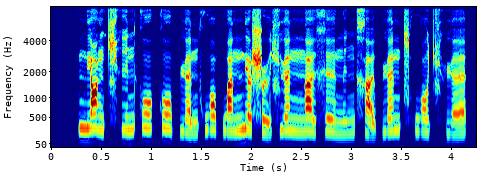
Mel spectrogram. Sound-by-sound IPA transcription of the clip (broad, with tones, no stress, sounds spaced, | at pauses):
n̪ j ɑ˥˩ ŋ t͡ɕʰ i˧˥ n k o˥ ʊ̯ k o˥˩ ʊ̯ p ɥ ɛ̰˨˩ n x w ɔ˥˩ p w a˧˥ n n̪ j ɛ˧ ʂ ɻ̩˨˩ ɕ ɥ ɛ˥˧ n n̪ a˥˧ ɪ̯ x e˥˩ ɪ̯ n̪ i˧˥ ŋ x a̰˨˩ ɪ̯ p ɥ ɛ˥ n t͡sʰ w ɔ˥˩ t͡ɕʰ ɥ ɛ˧˥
